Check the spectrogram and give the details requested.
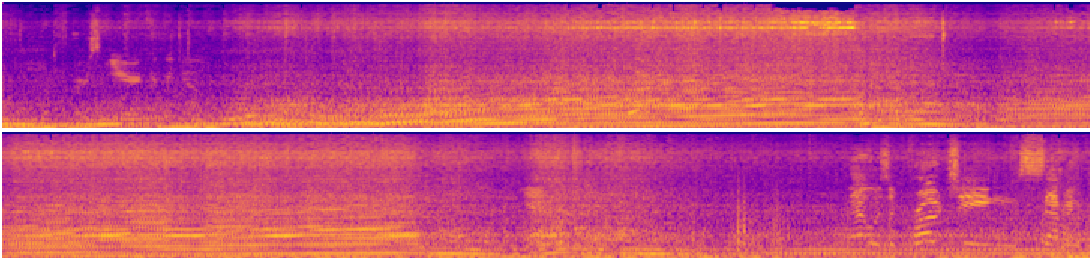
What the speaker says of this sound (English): I'm going to stop in the road here and get a nice launch.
